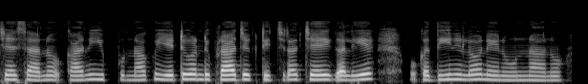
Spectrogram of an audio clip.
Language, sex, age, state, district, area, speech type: Telugu, female, 30-45, Andhra Pradesh, Chittoor, rural, spontaneous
